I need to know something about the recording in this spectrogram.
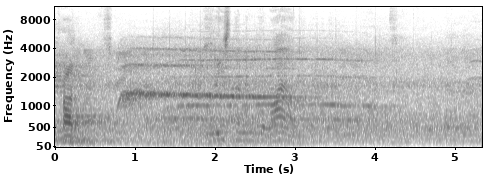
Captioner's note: audience cheering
